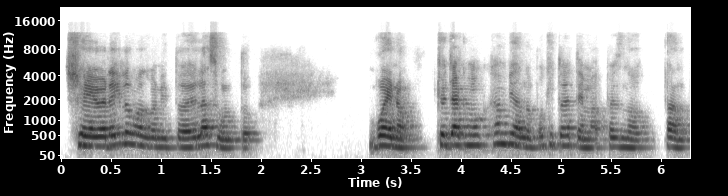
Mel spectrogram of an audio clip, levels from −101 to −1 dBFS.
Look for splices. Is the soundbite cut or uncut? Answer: uncut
